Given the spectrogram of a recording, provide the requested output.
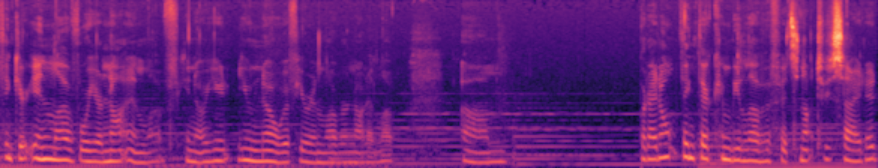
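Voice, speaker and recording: With music in the background, a woman in a Northeastern US accent speaks in a gentle tone with lively intonation and long, frequent pauses. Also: medium pitch for a woman, moderate pace. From Connecticut. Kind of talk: interview answer. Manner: gentle, reflective.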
